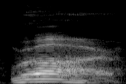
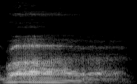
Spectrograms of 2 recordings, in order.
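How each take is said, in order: First: Much louder roar from the chest; low lion roar. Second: Louder low roar from the chest; low lion roar. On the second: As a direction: keep the roar low and held. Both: Shown as a demonstration. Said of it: "But it's low".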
